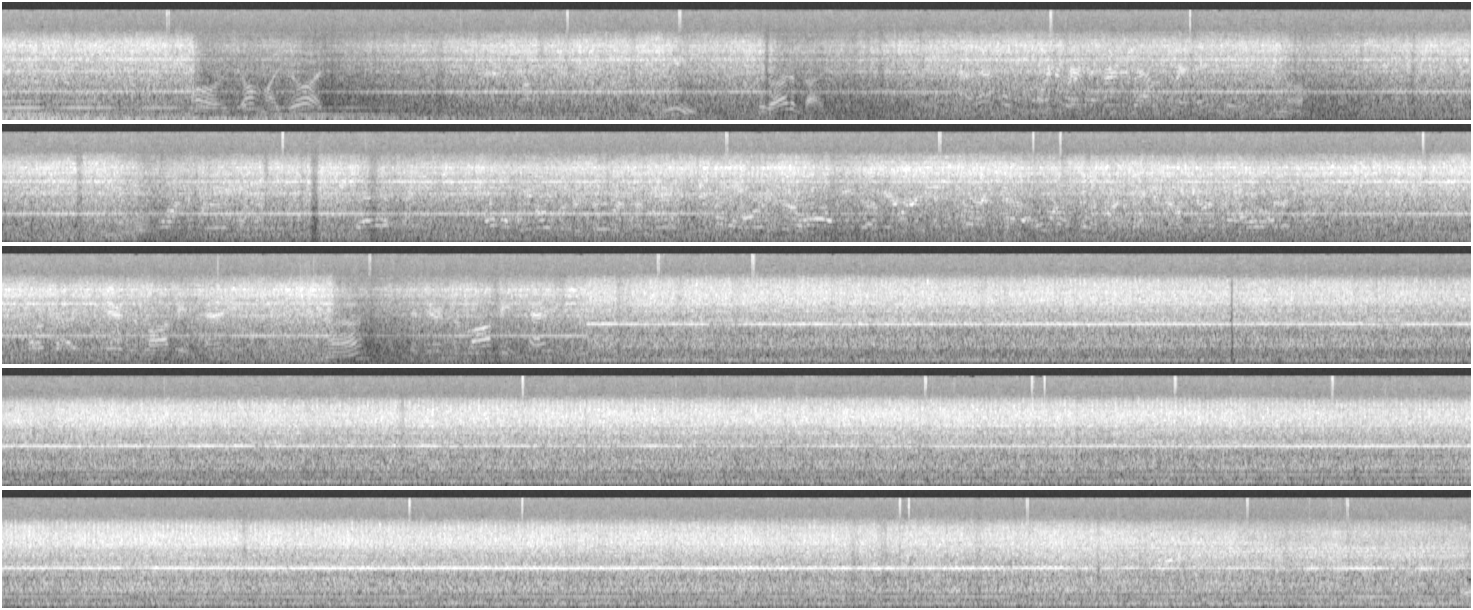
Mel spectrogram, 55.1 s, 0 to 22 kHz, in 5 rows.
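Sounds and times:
low steady tone: 0:00.0 - 0:04.9
fire engine drone: 0:00.0 - 0:55.0
steady whine: 0:00.0 - 0:55.0.

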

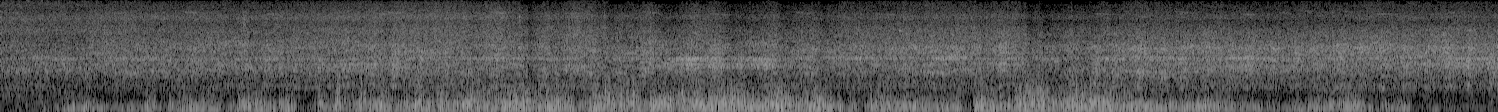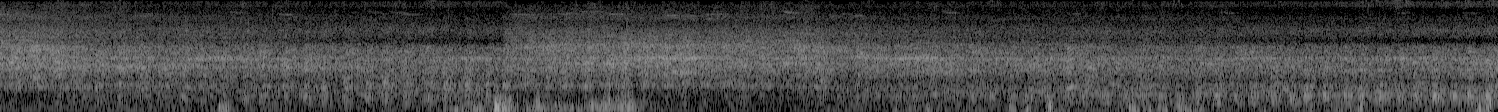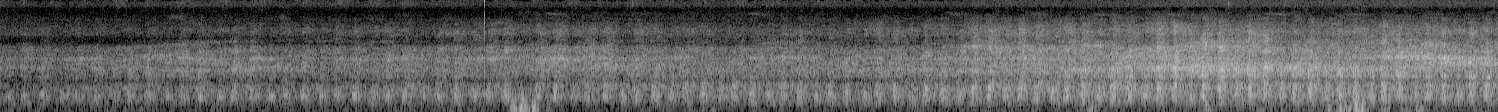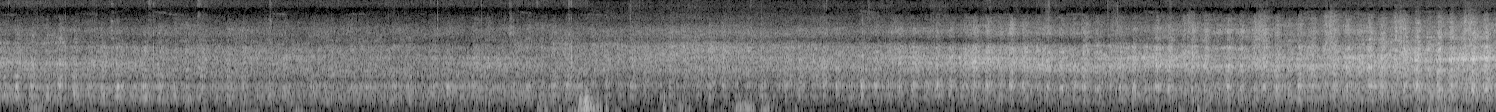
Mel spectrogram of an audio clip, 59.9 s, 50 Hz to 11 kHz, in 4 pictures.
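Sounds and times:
steam locomotive exhaust beats: 0:00.0 - 0:59.9.

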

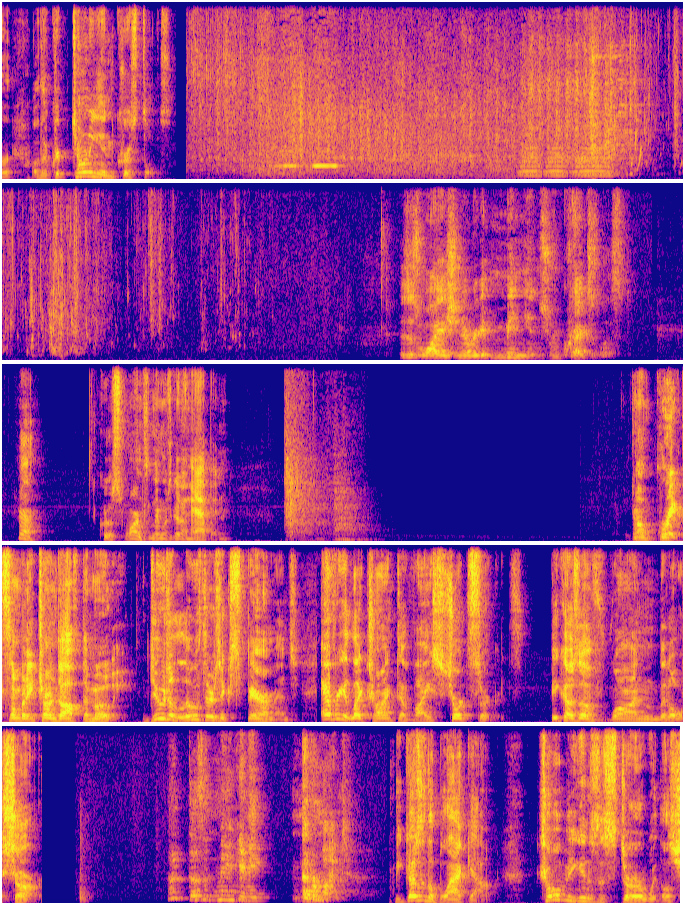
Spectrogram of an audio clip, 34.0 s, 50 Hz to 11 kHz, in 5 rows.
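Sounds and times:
model train running: 0:01.9 - 0:06.3
short horn blasts: 0:05.2 - 0:06.3.

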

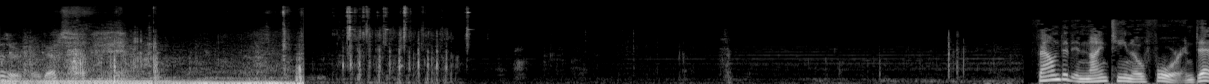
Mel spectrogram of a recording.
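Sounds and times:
light clinks and clicks: 0:03.3 - 0:05.0.

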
